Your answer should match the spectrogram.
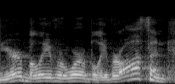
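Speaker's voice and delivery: usual speaking voice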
